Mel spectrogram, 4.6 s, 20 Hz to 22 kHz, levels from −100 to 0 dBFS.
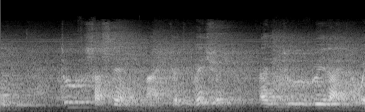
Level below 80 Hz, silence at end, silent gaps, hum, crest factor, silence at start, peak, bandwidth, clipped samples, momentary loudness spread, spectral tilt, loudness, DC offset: -74 dBFS; 0 s; none; none; 20 dB; 0 s; -4 dBFS; 10 kHz; under 0.1%; 12 LU; -3.5 dB/octave; -23 LUFS; under 0.1%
